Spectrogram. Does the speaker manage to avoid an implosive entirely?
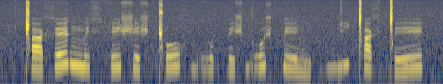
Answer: yes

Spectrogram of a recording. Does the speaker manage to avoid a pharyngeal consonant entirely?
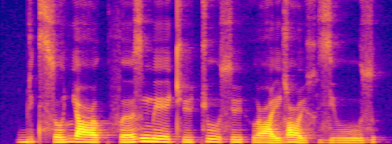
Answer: no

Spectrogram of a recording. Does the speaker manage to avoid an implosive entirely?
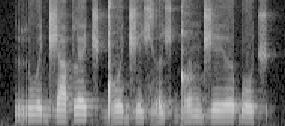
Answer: no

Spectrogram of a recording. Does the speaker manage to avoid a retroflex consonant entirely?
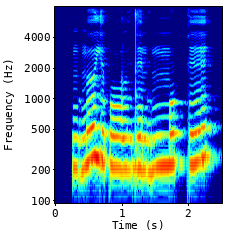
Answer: yes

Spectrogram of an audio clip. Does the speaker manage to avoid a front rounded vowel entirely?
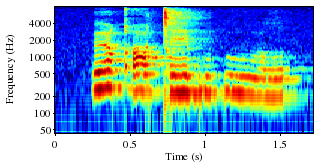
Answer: no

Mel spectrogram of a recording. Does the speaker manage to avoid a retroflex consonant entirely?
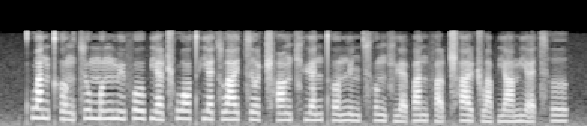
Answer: no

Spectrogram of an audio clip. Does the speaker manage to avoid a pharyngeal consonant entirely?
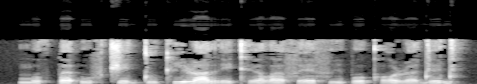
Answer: yes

